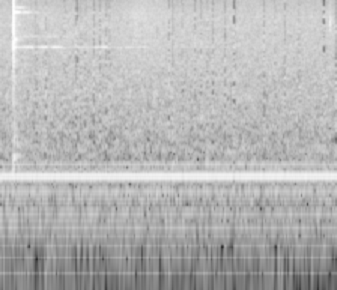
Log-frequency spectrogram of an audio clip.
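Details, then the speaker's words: Rinne hearing test during cranial nerve VIII examination: struck tuning fork giving a brief strike then steady pure ringing tone over faint hiss; patient reports hearing it better at the front. "So this is a tuning fork, and this feels like this, and sounds like this, alright?"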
